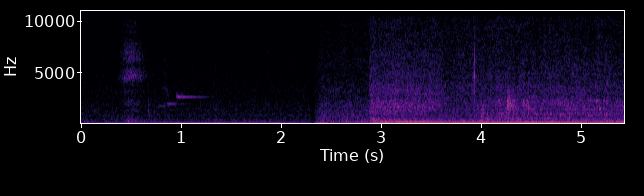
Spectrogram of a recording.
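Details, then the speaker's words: Samsung washer that would not drain, after drain pump replacement (old pump full of sand), running a spin cycle: a short chime, then a steady low pump hum with water rushing out fast; drain pump running smoothly and strongly. "it sounds good, and when I peer in there I can see the water leaving the machine pretty fast."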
